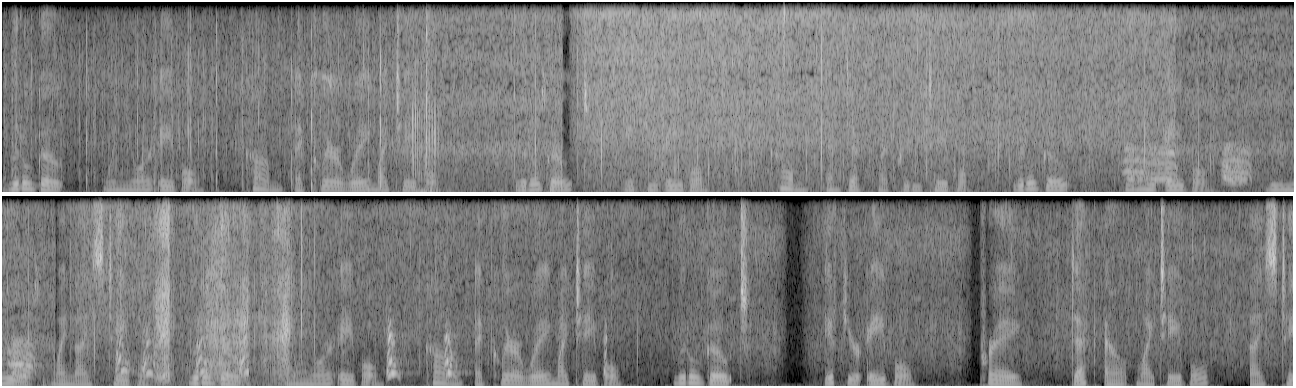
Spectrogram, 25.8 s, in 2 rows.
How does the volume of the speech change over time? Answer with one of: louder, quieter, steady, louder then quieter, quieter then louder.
steady.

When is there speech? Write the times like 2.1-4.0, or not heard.
0.0-25.7.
